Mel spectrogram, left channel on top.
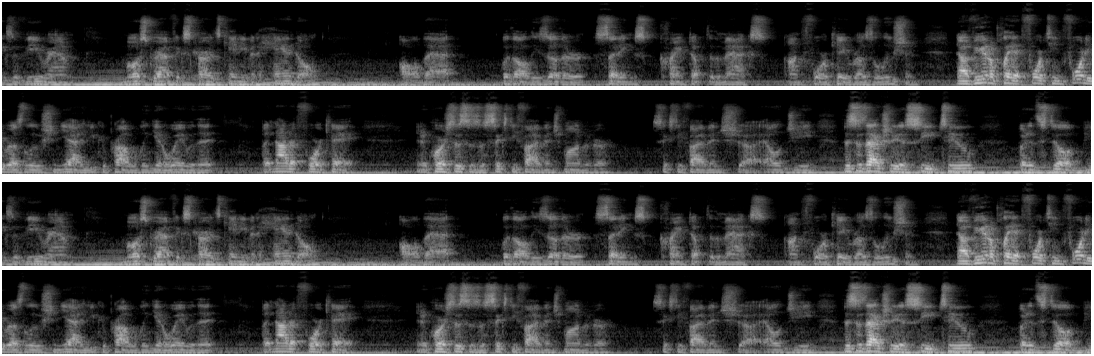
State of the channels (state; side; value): identical; both; correlation 1.00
